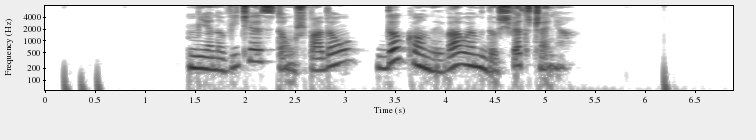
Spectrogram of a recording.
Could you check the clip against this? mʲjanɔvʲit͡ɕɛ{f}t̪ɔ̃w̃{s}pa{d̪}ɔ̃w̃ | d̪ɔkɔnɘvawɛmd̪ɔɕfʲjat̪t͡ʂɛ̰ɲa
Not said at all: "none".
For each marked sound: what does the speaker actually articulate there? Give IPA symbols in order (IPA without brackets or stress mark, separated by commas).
s, ʂ, d̪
